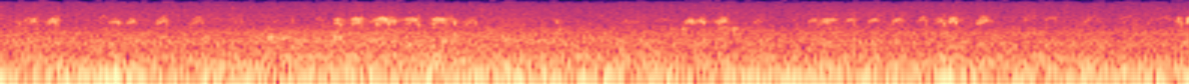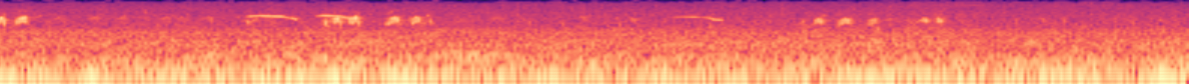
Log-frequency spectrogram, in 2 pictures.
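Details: Several sparrows sing a morning chorus of short, bright chirping bursts, with a couple of clear rising whistles mixed in, over a steady low rumble.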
